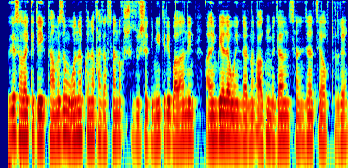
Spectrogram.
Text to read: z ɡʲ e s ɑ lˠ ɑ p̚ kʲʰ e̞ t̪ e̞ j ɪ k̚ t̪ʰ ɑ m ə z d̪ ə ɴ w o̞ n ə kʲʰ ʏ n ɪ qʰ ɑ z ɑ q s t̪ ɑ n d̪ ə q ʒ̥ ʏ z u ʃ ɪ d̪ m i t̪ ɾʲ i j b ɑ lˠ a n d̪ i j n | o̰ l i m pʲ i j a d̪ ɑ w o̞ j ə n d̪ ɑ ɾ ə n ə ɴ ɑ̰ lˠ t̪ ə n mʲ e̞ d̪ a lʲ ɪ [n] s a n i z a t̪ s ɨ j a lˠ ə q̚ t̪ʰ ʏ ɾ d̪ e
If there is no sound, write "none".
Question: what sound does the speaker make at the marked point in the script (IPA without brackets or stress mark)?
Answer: n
